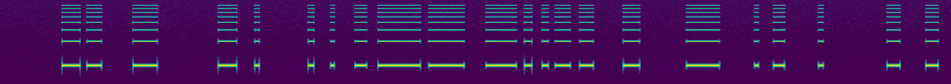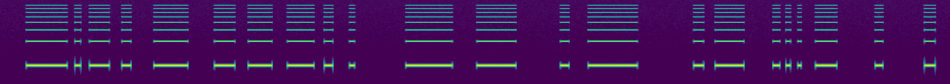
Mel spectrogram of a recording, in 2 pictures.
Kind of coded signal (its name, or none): none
